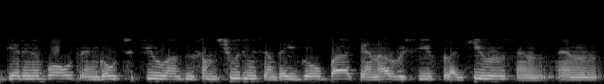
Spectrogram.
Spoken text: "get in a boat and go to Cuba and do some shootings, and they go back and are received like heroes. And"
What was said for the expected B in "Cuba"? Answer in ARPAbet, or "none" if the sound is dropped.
none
